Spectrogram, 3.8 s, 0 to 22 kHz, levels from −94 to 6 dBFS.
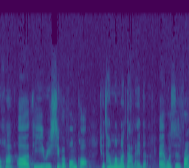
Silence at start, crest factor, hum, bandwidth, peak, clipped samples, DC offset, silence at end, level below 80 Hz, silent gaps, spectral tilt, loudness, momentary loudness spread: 0 s; 18 dB; none; over 20 kHz; -24 dBFS; under 0.1%; under 0.1%; 0 s; -72 dBFS; none; -4 dB/octave; -42 LUFS; 10 LU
